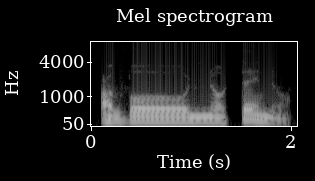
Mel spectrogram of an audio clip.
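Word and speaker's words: עֲוֺנֹתֵינוּ: And every syllable is supposed to start with a consonant. So this one right here is going to be vo with a consonantal vav. Avonotenu.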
